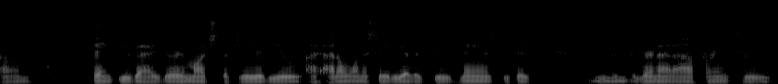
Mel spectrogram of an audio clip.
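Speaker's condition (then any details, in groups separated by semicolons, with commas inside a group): No condition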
